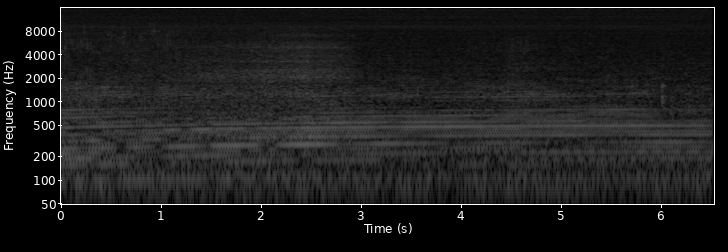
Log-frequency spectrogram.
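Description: A faint steady drone of several held low tones, unchanging throughout, with a soft hiss swelling and fading about two to three seconds in.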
